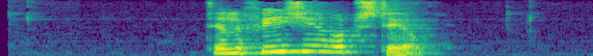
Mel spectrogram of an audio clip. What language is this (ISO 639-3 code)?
fry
